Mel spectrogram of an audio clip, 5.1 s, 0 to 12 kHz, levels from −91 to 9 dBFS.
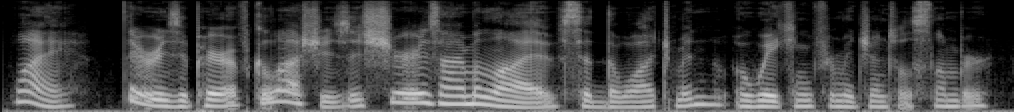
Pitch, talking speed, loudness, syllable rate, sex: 205 Hz, 235 wpm, -16 LUFS, 6.5 syllables/s, female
